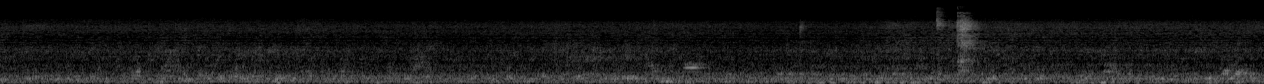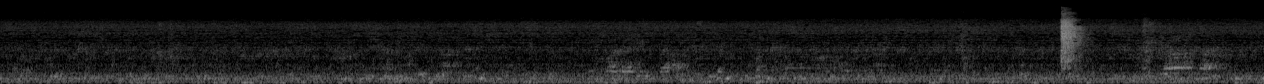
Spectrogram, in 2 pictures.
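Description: Oil bubbles and sizzles steadily in a wide pan.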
